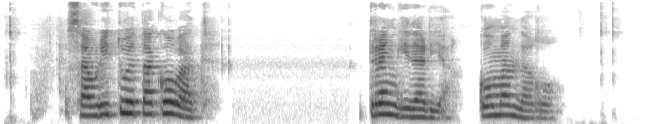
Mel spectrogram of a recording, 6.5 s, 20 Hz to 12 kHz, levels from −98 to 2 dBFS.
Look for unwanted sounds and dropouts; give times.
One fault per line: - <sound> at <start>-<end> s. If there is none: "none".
none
